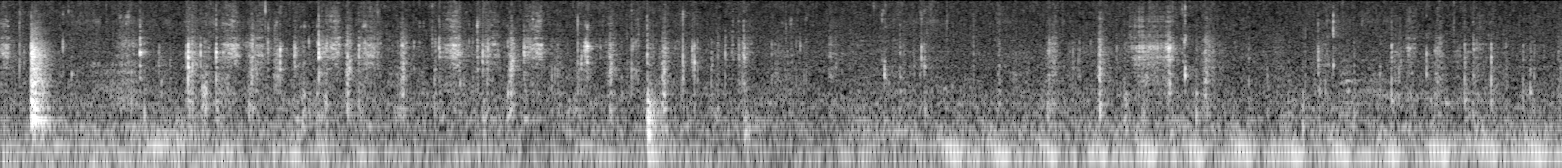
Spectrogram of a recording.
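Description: Close-up eating sounds from someone chewing a mouthful of fish and rice, with scattered small wet clicks. A sharper smack comes near the start and another about six and a half seconds in, over a low steady hum.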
